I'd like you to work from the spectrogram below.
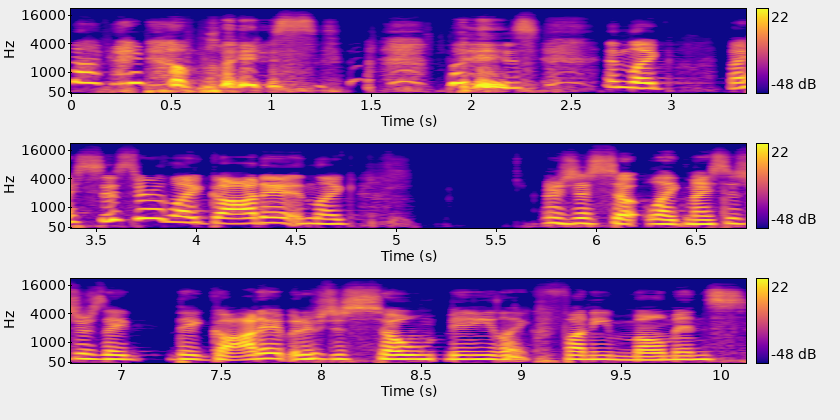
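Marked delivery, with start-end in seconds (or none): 0.0-2.3 put-on, very high, tearful, crying, pleading voice. Retelling answering her mom's offer of a gift, imitating own tearful pleading. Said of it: "waiting for me to stop crying".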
